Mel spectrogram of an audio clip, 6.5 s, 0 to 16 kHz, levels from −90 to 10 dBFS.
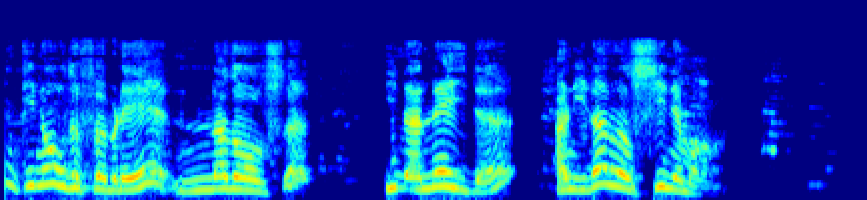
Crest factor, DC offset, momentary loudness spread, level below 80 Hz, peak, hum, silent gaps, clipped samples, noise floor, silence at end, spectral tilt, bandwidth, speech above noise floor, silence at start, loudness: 18 dB; under 0.1%; 12 LU; -74 dBFS; -12 dBFS; none; 2.71-2.89 s; under 0.1%; -55 dBFS; 0.7 s; -4.5 dB/octave; 7.8 kHz; 27 dB; 0.05 s; -28 LUFS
